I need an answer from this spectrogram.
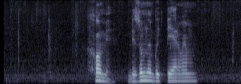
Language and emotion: Russian, neutral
